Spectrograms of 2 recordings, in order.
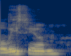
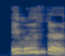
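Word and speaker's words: Eleuther: yet i think but i think it's called elysium um you can correct me if i have that wrong maybe forgotten syllable there but it's something like elysium and uh open ai e luther thank you i always mix it up with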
